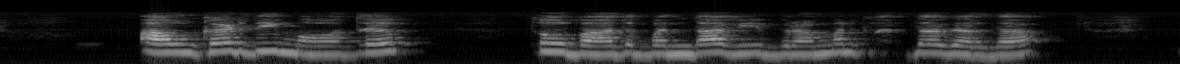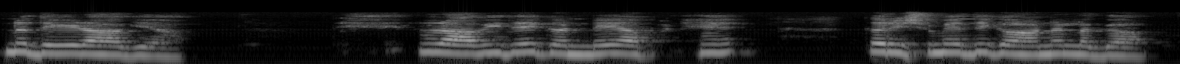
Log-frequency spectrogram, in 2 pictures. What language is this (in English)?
Punjabi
